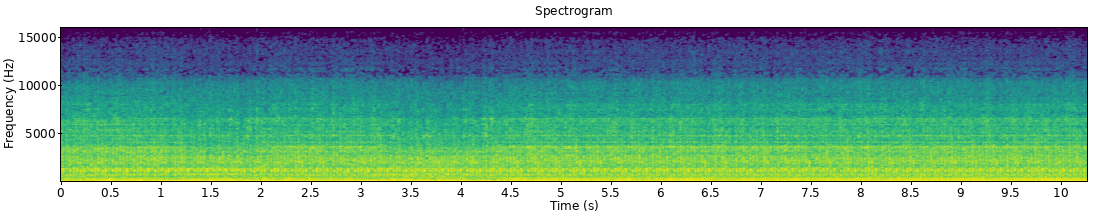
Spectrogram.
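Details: Even, steady diesel clatter at idle on a Dart bus, three to four beats a second with no misfire or stumble, after being run out of fuel and bled at the injector unions; air suspected getting in somewhere.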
